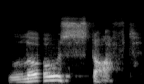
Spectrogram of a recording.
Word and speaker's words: Lowestoft: She says, I'm on the East Coast, a port town called, and it looks like it's pronounced Lowestoft, L-O-W-E-S-T-O-F-T, Lowestoft is how I'm going to say it.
